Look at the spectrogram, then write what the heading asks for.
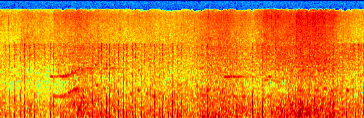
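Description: Sound effect of galloping hoofbeats: a fast, dense run of hoof taps for a running deer.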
